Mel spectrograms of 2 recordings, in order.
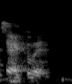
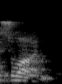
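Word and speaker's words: Schwann: कुछ लोग इसको बोलते हैं स्केलेटन एंड सैकवेन, ये स्केलेटन और सैकवेन नहीं है, इसको क्या बोलते हैं? स्लीडन एंड स्वान।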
